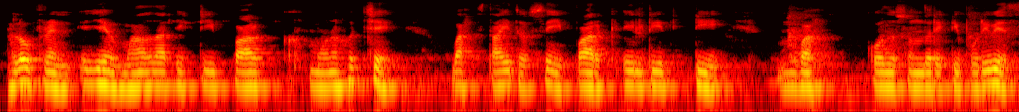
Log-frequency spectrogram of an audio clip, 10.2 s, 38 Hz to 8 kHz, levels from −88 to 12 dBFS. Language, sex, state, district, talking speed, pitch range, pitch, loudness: Bengali, male, West Bengal, Malda, 130 wpm, 125-135 Hz, 130 Hz, -27 LUFS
